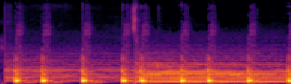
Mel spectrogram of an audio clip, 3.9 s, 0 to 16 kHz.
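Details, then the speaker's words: New Monoprice 12-inch budget subwoofer: heavy bass thumps with a brief papery buzz on each hard hit, from a loose internal wire slapping the plastic port tube. "i noticed that i think it just from the sound of it it sounded like a wire hitting against the plastic"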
